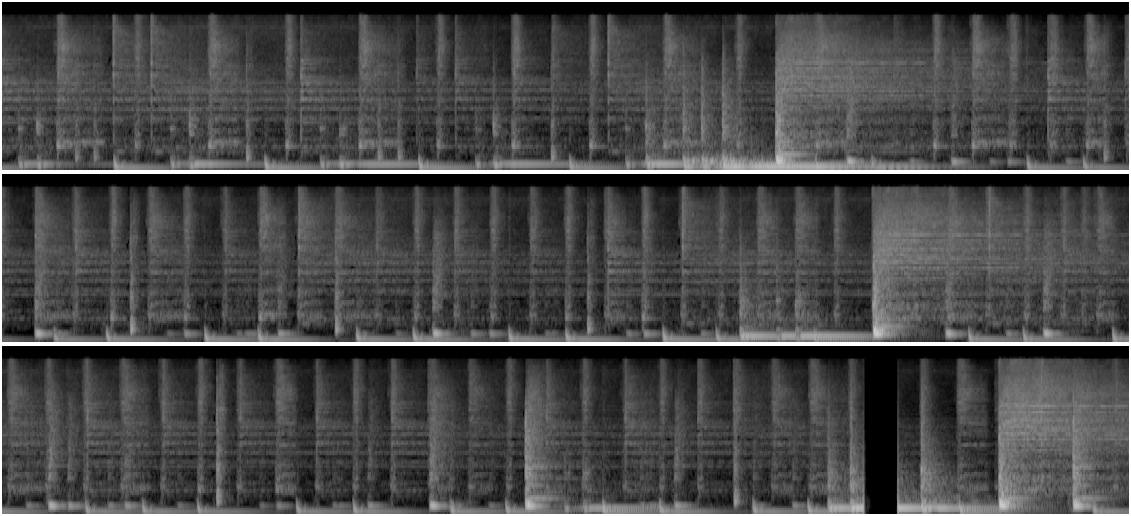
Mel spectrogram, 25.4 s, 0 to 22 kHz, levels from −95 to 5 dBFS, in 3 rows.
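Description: At 23.36 s the music cuts out abruptly in mid-flow and the output falls completely silent for about 260 ms, until 23.62 s, before the sound returns. This is a playback stall. The gap is long enough to register clearly as a dropout rather than a click. The likely cause is the player running short of buffered data, or its audio thread being blocked, so nothing reached the output until it recovered.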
